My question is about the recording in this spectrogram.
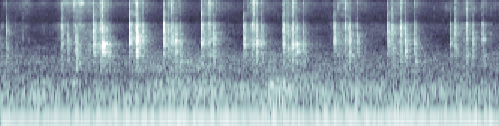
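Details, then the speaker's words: Spirit fan: steady motor hum with rhythmic scratchy ticking about three per second; thermal protector came loose inside motor, likely from a broken heat-dried clamp, rubbing on internal support rods. "Dá para ver que o protetor térmico tá solto provavelmente quebrou a braçadeira e ele ficou solto então a um atrito nas hastes de sustentação interna da parte aqui estrutural do ventilador"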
